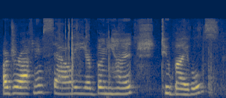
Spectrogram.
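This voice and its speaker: In a casual, rambling show-and-tell, a young female vlogger walks through her toy horse stable from her bedroom floor, speaking in a fairly high, steady voice at a slightly slow pace. "Um" and "so yeah" pepper her talk. Background noise comes through her handheld camera mic.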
